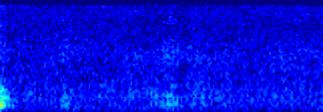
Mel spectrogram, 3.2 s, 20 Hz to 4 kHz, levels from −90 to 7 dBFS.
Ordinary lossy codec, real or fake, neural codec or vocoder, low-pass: MP3, 16 kbps; real; none; 3.6 kHz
